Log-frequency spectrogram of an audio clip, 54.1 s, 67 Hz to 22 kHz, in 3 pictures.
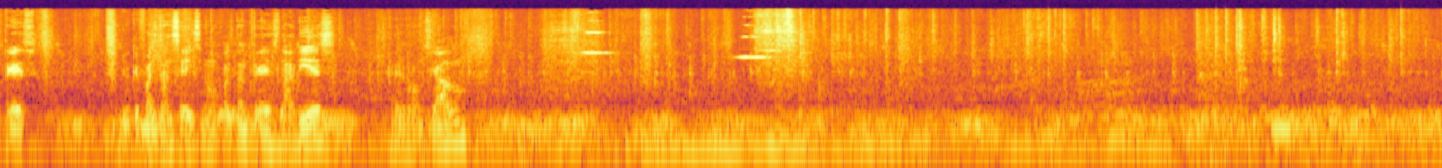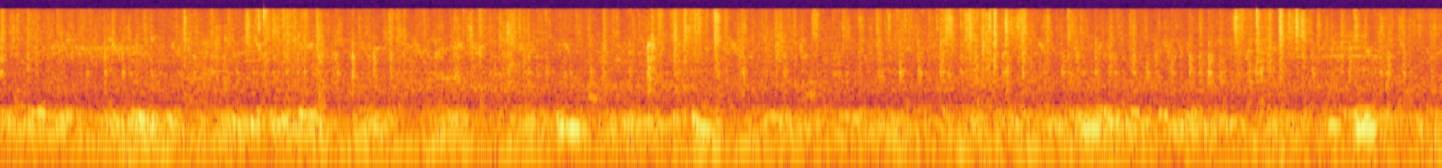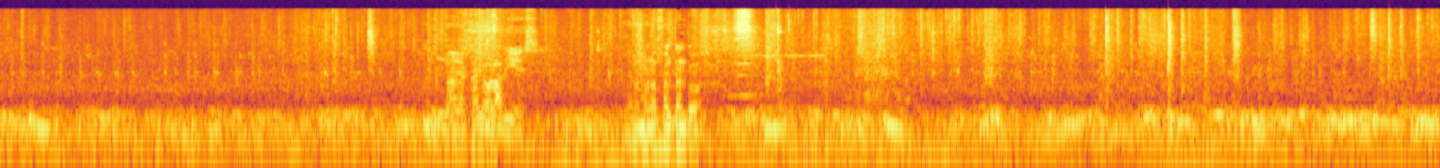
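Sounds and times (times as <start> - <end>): pigeons cooing: 0.0 - 54.0.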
